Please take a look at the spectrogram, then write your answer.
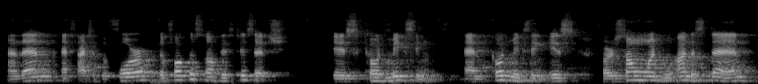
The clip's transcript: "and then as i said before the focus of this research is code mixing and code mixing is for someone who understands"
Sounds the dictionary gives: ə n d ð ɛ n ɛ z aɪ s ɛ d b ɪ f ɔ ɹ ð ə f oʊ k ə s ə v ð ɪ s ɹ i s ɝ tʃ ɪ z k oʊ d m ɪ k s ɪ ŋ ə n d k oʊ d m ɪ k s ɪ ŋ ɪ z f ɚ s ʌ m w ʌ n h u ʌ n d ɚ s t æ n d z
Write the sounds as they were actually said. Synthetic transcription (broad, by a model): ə n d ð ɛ n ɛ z aɪ s ɛ d b ɪ f ɔ ɹ ð ə f oʊ k ə s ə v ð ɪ s ɹ i s ɝ tʃ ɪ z k oʊ d m ɪ k s ɪ ŋ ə n k oʊ d m ɪ k s ɪ ŋ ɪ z f ɚ s ʌ m w ʌ n h u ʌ n d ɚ s t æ n d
